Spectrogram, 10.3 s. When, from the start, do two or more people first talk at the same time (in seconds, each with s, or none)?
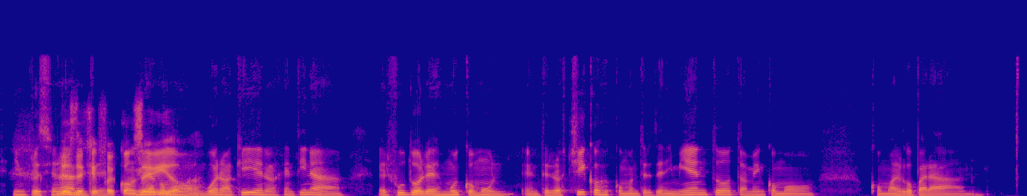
0.6 s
